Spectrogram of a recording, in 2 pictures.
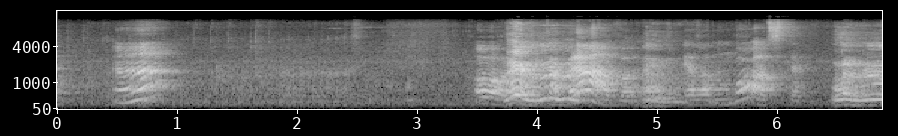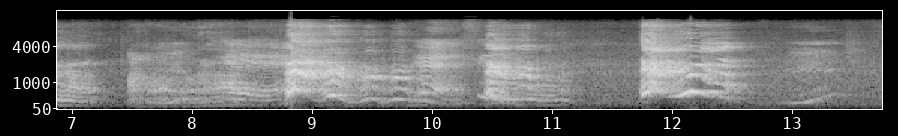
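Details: Dapple piebald male Dachshund complaining, jealous that his sister sits on the owner's lap: a short rising whine, then a run of warbling, moan-like grumbles that swoop up and down in pitch, broken by brief pauses.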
